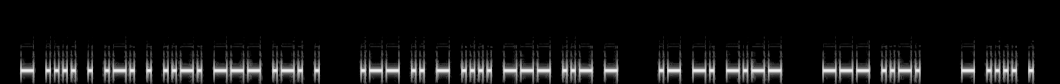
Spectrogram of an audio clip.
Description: Morse code, heard as a keyed tone, about 28 wpm, 650 Hz. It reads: THEREFORE WITHOUT ANY OF THE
